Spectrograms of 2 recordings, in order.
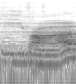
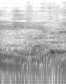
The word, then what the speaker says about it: EVE: Yeah, he can't really say her name right, so he goes Eva. Her name is actually Eve.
